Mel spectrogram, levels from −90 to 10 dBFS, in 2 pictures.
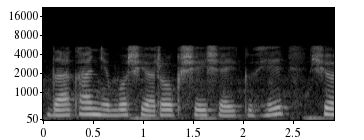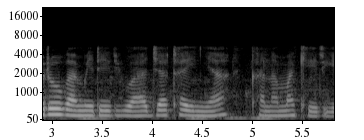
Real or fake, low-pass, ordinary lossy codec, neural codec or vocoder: real; 5.4 kHz; none; none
